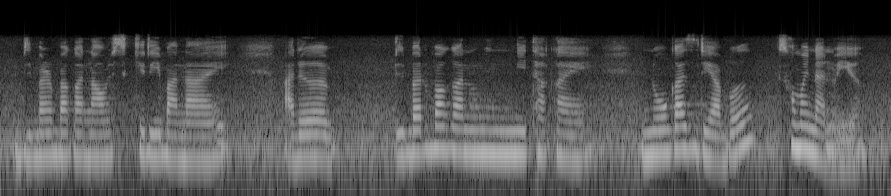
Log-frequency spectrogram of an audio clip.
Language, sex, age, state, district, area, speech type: Bodo, female, 18-30, Assam, Kokrajhar, rural, spontaneous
